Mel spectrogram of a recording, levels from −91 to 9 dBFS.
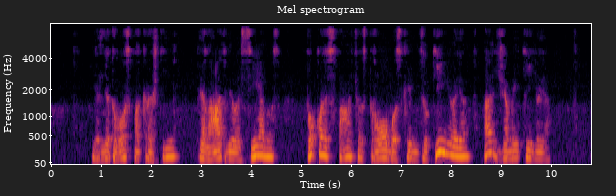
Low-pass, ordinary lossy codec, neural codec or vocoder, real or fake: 7.2 kHz; MP3, 32 kbps; codec, 44.1 kHz, 7.8 kbps, Pupu-Codec; fake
